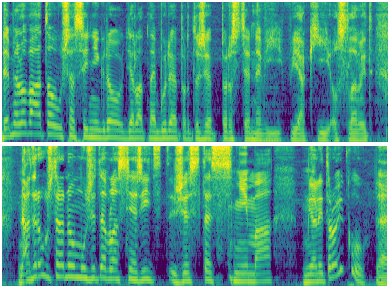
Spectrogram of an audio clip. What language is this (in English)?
Czech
